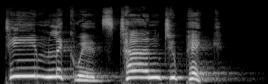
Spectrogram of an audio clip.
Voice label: announcer team pick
